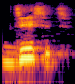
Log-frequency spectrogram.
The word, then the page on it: desjat-: Russian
